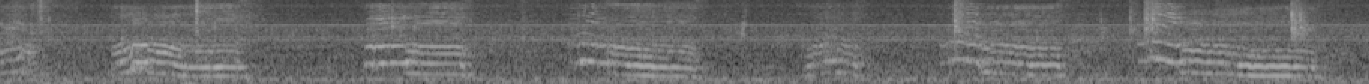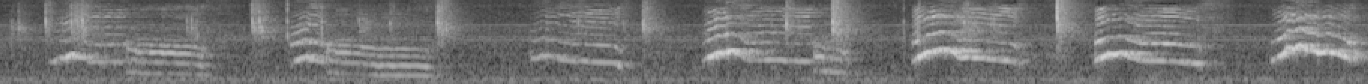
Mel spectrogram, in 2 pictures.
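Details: Three-week-old golden retriever puppies of Gretchen whimpering: a run of high, thin whines that slide downward with stacked harmonics, about one and a half per second, growing louder and overlapping toward the end.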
